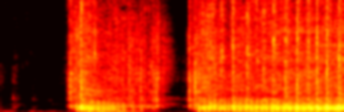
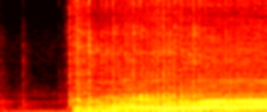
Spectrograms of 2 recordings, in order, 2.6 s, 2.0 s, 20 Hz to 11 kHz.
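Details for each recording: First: Echo CS-3450 chainsaw with newly fitted replacement carburetor, not yet tuned, after many pulls; fires and buzzes under a second, dies, then catches and runs raggedly at high revs, barely staying alive; hard starting before carb tuning. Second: Echo CS-3450 two-stroke chainsaw after replacement carburetor, high and low mixture screws finely tuned; crisp snarl picks up and holds a steady, even note with no stumbling or surging; normal running after repair.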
